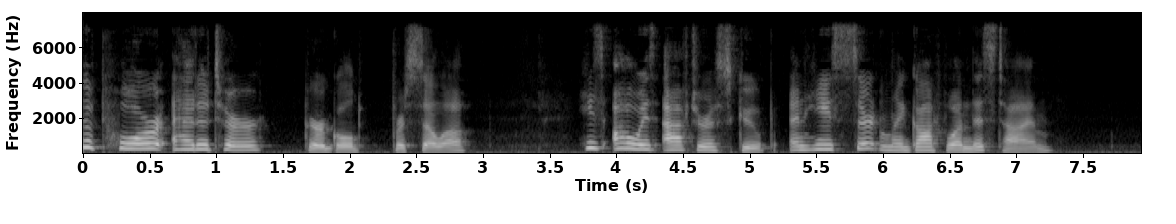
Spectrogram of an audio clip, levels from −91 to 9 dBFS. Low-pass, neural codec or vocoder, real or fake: 7.2 kHz; codec, 16 kHz, 8 kbps, FunCodec, trained on LibriTTS, 25 frames a second; fake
